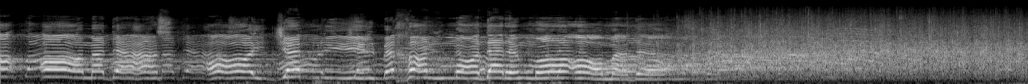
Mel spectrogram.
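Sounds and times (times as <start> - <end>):
speech: 1.0 - 6.8
crowd clapping at a religious gathering honoring Zahra: 6.5 - 10.2.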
